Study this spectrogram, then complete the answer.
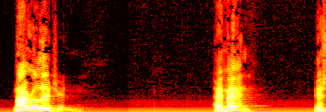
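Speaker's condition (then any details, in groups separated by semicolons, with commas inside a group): No condition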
